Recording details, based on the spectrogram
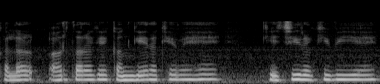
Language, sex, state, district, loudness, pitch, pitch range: Hindi, female, Bihar, Bhagalpur, -22 LUFS, 220 Hz, 210-225 Hz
